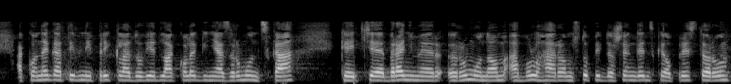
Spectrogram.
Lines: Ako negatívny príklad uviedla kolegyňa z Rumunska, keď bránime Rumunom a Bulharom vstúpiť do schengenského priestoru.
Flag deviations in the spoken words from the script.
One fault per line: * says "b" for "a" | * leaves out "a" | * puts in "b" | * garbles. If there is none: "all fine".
all fine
